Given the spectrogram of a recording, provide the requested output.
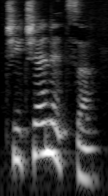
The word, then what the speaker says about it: Chichen Itza: Chichen Itza.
